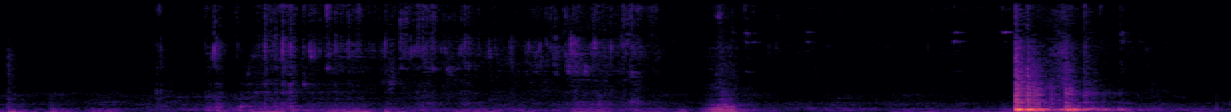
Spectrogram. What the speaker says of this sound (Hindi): तो अब हम इसमें बाकी का दूध शामिल करेंगे।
